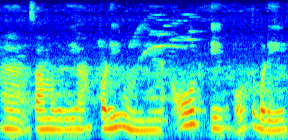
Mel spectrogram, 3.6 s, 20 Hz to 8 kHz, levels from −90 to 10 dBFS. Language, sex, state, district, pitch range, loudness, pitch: Hindi, female, Haryana, Charkhi Dadri, 175-190 Hz, -19 LUFS, 180 Hz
